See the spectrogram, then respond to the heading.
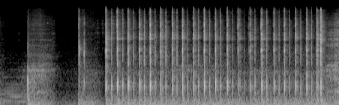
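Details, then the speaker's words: Neo Ergo keyboard after adding lube to the stabilizers a little at a time: quick run of crisp, even keystrokes with clean bottom-outs and no ticking or rattle; the stabilized key now sounds healthy. "Oh, there it is. It's already there. There's no more ticking."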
